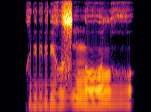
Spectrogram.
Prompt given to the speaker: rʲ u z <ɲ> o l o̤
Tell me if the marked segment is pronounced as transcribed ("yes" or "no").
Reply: no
